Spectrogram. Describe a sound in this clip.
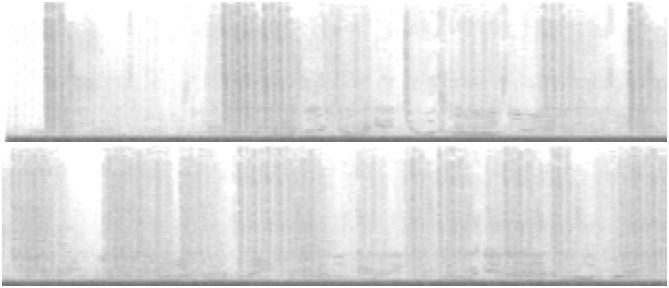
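Fires roar with a steady low rumble.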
